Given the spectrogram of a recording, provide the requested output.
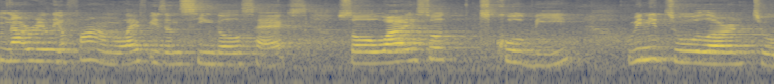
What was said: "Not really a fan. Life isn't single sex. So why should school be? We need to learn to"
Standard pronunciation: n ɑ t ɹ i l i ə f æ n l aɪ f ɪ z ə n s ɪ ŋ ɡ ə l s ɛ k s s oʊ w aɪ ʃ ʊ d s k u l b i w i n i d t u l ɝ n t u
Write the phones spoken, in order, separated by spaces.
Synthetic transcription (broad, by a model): n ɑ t ɹ i l i ə f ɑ n l aɪ f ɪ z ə n s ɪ ŋ ɡ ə l s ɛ k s s oʊ w aɪ s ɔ s k u l b i w i n i d t u l ɝ n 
